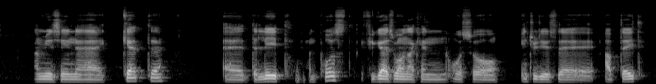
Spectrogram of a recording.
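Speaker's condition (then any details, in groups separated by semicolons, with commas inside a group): No condition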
